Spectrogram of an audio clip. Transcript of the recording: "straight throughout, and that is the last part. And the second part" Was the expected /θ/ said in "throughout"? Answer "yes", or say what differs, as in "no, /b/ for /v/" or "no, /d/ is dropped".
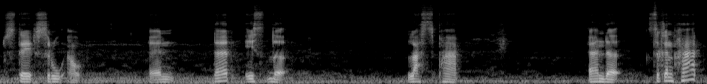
no, /s/ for /θ/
